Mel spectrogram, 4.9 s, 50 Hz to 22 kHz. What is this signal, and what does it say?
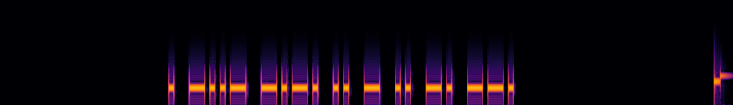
Morse code, heard as a keyed tone, about 34 wpm, 700 Hz. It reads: EXCITING
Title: Top 1751-2000 Words 35wpm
